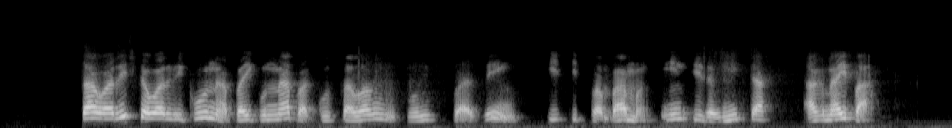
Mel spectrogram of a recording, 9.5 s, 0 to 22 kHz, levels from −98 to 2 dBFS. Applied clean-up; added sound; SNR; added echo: neural mask model DeepFilterNet 3.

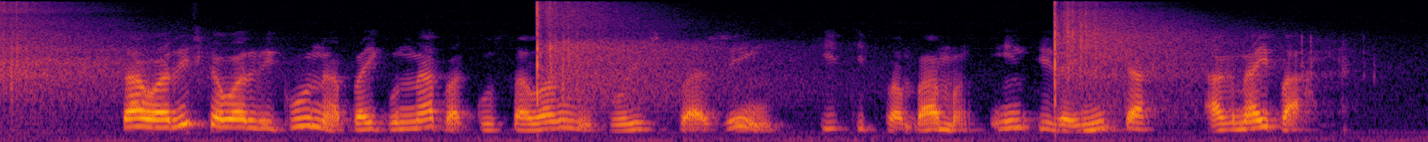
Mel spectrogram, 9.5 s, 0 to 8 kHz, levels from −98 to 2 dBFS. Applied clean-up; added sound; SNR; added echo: none; Clapping; 16 dB; none.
